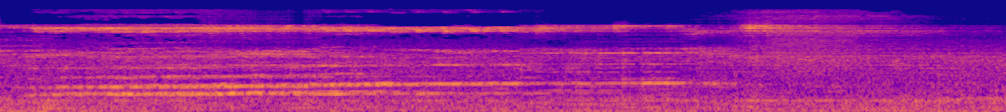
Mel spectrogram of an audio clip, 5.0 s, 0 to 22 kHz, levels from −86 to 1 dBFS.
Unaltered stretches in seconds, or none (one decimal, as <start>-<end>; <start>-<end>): 0.0-1.0; 1.6-2.6

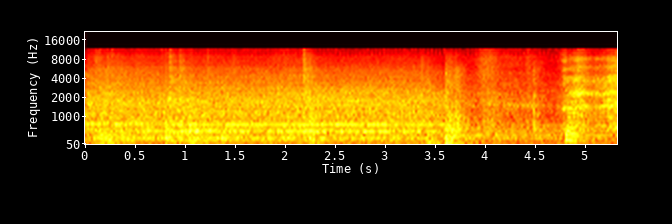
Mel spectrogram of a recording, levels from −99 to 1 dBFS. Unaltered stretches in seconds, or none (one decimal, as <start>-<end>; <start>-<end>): 0.0-5.3

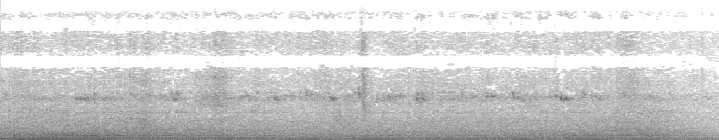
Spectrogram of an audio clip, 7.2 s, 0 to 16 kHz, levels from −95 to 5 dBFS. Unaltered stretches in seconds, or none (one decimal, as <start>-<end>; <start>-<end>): 0.0-7.2

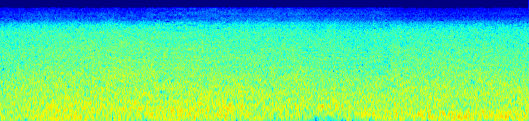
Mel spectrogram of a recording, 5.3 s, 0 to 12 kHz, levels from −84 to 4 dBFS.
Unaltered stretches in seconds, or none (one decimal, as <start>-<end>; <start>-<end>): 0.0-1.0; 2.5-3.0; 3.9-5.3

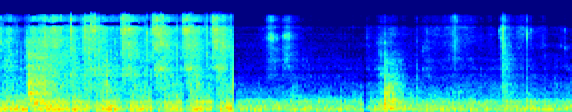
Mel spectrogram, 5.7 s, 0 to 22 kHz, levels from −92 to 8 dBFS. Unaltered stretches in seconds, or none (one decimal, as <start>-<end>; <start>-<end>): 0.0-2.1

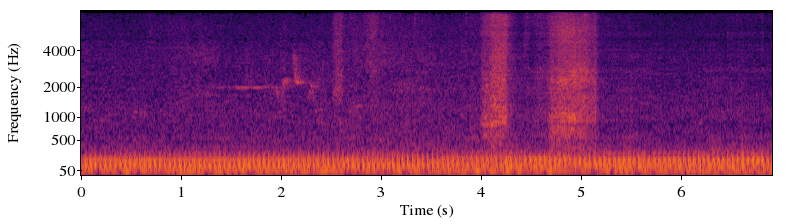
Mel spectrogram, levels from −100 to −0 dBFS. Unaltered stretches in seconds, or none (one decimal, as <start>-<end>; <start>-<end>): 0.0-4.1; 5.7-6.2

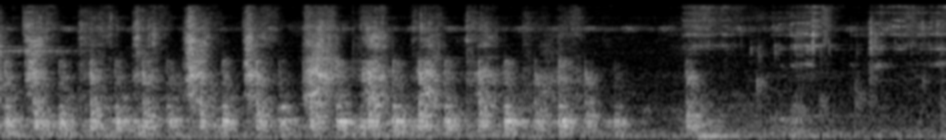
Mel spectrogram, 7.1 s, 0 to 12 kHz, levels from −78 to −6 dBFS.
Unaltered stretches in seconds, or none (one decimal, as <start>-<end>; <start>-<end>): 0.0-2.1; 2.7-7.1

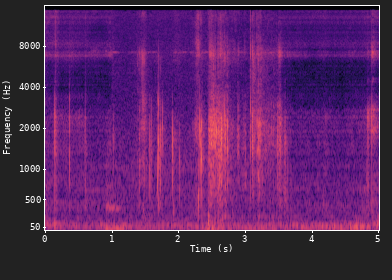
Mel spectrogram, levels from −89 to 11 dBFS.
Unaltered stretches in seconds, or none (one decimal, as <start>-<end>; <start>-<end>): 1.0-3.5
